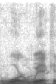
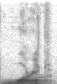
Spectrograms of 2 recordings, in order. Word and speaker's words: Warwick: Scientists want to know what's funny, and according to researchers at England's Warwick University, that's how they pronounce it, right, Greg? It's not Warwick, it's Warwick University, like they do in the East Coast.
